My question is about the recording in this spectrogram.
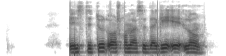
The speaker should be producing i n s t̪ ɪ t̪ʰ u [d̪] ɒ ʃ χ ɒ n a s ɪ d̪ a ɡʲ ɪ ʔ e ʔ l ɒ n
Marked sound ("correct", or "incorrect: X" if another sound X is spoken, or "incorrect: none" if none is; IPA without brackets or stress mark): incorrect: t̪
